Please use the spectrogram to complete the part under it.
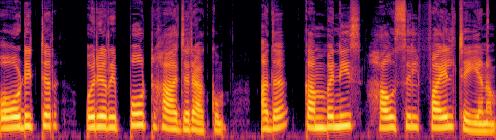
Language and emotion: Malayalam, neutral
